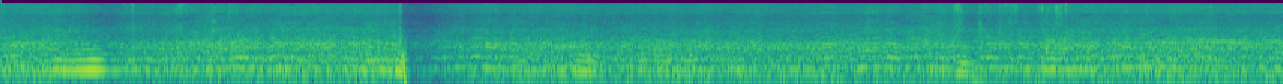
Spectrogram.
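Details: Bees buzzing in a deep, constant drone, individual insects drifting closer and away; a short sharp knock interrupts briefly before the hum resumes.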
